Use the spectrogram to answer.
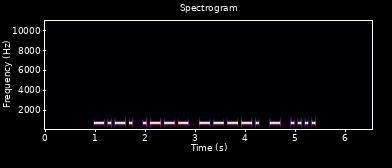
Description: Morse code, heard as a keyed tone, about 17 wpm, 700 Hz. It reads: CJ9TH
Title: Code Groups - 5 Letter:Numbers - 17wpm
